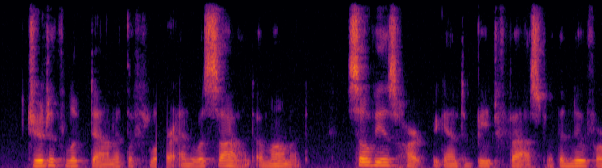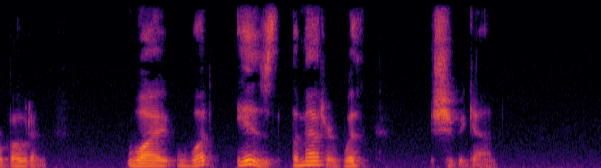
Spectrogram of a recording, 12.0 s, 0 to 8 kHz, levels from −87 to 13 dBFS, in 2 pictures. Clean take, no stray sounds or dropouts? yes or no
no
